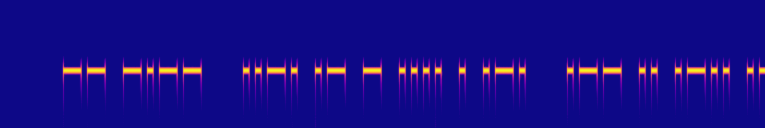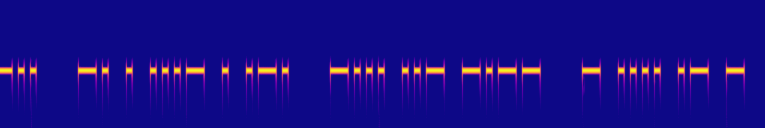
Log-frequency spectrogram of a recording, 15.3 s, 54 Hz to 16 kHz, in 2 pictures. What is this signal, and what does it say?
Morse code, heard as a keyed tone, about 20 wpm, 700 Hz. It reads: MY FATHER WILL NEVER BUY THAT
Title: Sentences from Top 1000 Words - Review Part 4 - 20wpm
